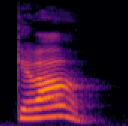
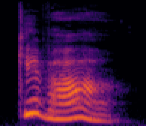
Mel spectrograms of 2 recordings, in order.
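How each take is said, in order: First: The stress falls on the second word. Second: The stress falls on the first word. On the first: A warning that something is being thrown. "esta entonación aquí indica un aviso a otra persona" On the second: A flat denial, no way. "Es un no rotundo cuando la entonación es esta"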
